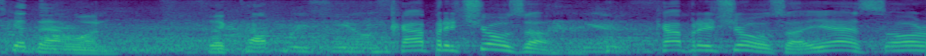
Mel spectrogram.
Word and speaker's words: Capricciosa: How do you pronounce it? We actually we're not getting any eggplant. Let's get that one. The capriccio. Capricciosa.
